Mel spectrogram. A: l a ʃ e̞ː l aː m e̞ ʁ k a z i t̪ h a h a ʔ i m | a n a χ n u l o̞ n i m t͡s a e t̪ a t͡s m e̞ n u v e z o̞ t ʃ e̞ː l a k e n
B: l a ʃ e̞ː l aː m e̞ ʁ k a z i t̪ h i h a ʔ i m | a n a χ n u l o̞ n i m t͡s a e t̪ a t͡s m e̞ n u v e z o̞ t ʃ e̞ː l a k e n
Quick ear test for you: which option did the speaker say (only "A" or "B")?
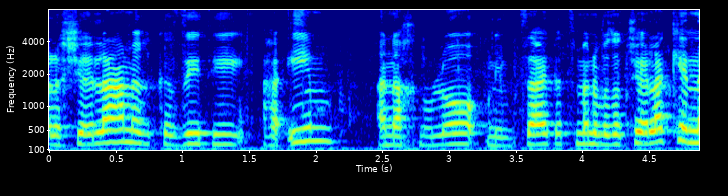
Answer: B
